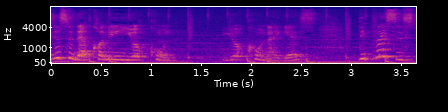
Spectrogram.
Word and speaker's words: Yukon: Yorkon, they call it Yorkon.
